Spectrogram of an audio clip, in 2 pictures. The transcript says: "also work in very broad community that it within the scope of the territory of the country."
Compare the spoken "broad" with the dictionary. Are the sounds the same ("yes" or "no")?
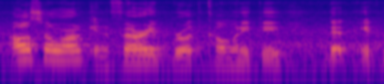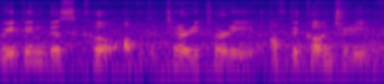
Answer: yes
